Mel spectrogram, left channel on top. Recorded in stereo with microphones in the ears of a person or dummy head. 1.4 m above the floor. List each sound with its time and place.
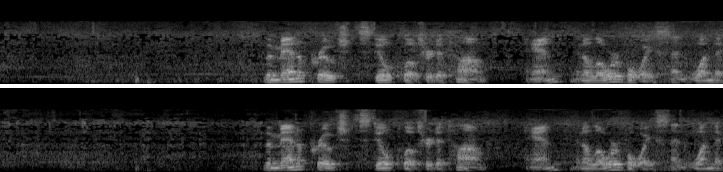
2.6 s a man speaking: 35° right (ahead or behind), 1.2 m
